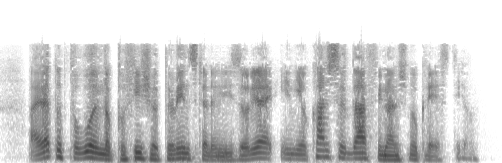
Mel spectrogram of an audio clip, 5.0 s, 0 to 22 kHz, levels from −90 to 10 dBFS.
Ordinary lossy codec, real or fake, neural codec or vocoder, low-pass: AAC, 32 kbps; fake; codec, 16 kHz, 0.5 kbps, X-Codec, HuBERT features, trained on general audio; 7.2 kHz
